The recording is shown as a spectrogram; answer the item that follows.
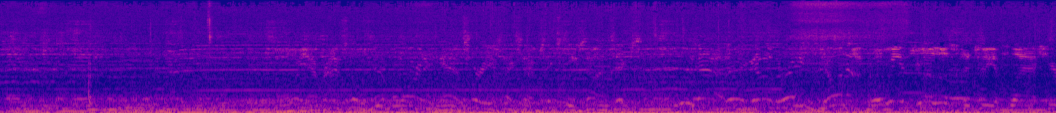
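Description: Car radio playing a song with a voice over it, heard inside the cabin over the low, steady rumble of the vehicle on the road.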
